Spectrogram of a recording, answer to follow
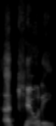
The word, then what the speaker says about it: Acuti: It's Acuti. And Yes, is this, I got it right, right? yes, you did. I'm a cutie.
